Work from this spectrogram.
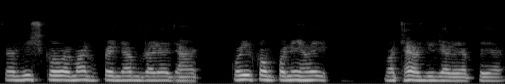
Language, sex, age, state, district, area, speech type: Santali, male, 60+, Jharkhand, Bokaro, rural, spontaneous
